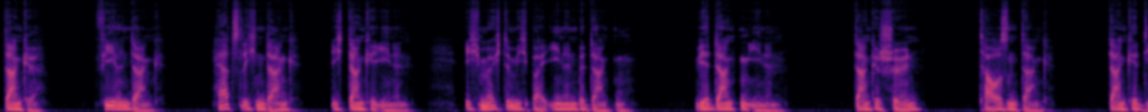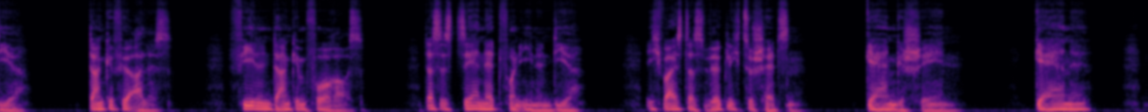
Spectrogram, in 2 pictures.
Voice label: thank you in german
